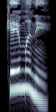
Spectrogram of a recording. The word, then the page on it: ಕೆಯಿಮನೆ: keyimane; Kannada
